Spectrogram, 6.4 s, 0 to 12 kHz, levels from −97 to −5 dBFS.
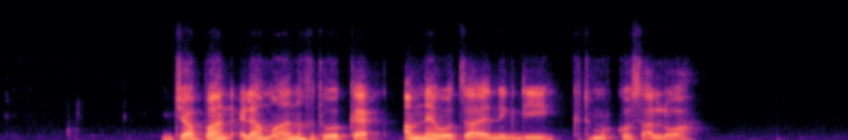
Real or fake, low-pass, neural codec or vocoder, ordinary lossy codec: fake; 7.2 kHz; codec, 16 kHz, 0.9 kbps, LongCat-Audio-Codec; Opus, 24 kbps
